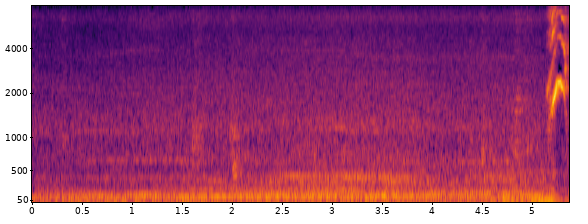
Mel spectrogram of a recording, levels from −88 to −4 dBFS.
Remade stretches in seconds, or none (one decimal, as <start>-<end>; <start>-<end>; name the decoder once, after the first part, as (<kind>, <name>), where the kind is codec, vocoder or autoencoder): none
